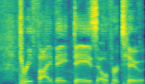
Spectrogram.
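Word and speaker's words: 358/2 Days: it was the 358 358 days over two that's how you actually say that again uh yeah that's actually how you say it even though it looks nothing like that that is the official way to say that game title interesting trying to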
